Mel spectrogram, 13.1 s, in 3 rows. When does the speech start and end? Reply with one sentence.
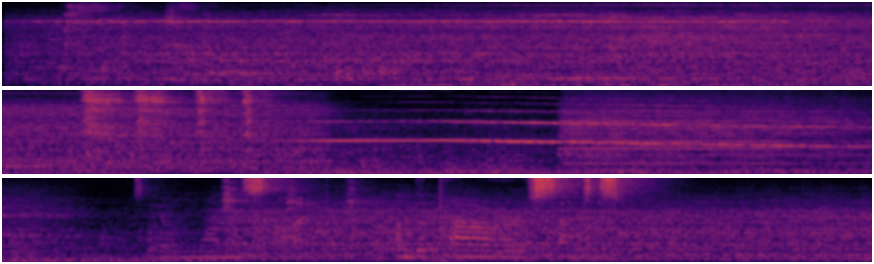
You can hear the speech from 9.3 to 11.9 s.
